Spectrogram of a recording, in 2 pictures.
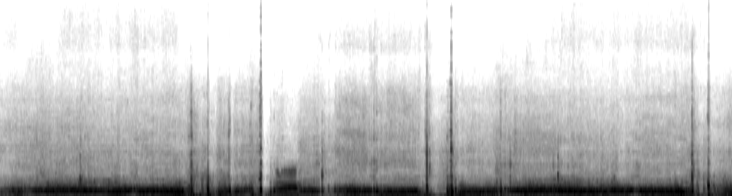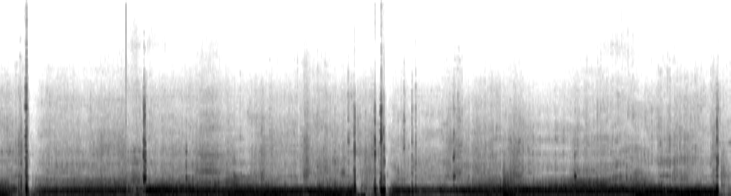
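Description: Skateboard wheels roll with a steady rough rumble on asphalt.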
